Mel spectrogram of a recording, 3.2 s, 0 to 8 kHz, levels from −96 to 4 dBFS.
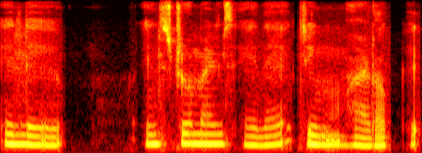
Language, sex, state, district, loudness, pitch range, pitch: Kannada, female, Karnataka, Bangalore, -21 LUFS, 165-190 Hz, 180 Hz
